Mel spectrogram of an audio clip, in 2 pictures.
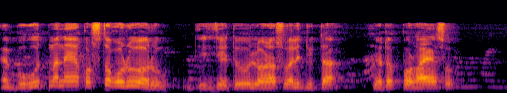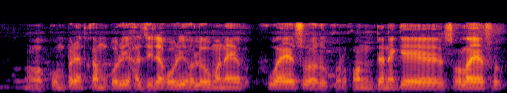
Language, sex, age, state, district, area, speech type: Assamese, female, 60+, Assam, Kamrup Metropolitan, urban, spontaneous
